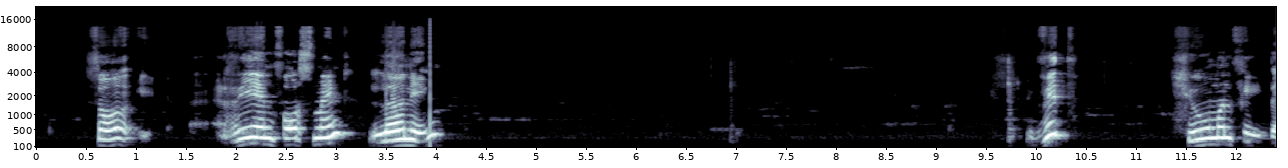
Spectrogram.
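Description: A man speaks calmly and clearly, close by, in short phrases with pauses.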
